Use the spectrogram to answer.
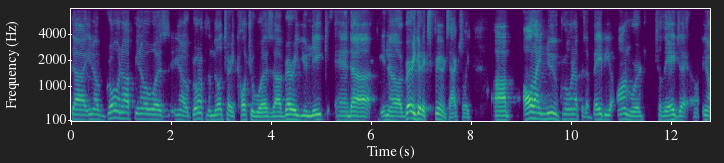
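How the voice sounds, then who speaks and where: A man's voice: medium pitch, darkish tone. Rambling man in his fifties telling stories. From Germany. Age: 50s. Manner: rambling, with many fillers and rhetorical asides. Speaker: motivational speaker. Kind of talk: personal storytelling monologue.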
